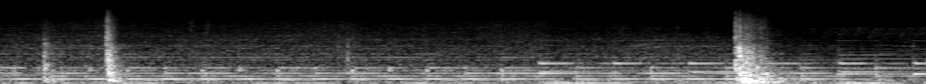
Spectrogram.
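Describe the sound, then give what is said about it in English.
A door opens with a couple of dull thunks, one early and a louder one near the end, over a steady low hum and no voices. “Ooh, sweetie, open the door. Get the door. Open the door, sweetie.”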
